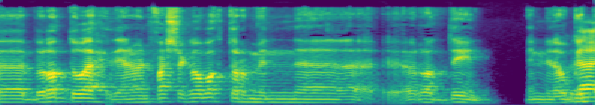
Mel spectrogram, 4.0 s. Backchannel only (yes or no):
yes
